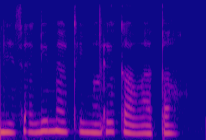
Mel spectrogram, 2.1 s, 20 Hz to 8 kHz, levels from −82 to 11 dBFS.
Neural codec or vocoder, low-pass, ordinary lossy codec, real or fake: codec, 44.1 kHz, 2.6 kbps, SNAC; 7.2 kHz; none; fake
